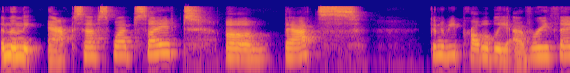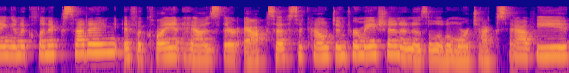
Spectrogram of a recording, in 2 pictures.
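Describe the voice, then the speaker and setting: Against a quiet background, a woman uses a normal speaking voice at a moderate pace with ordinary pitch variation. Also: fairly high pitch for a woman. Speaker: attorney, presenter. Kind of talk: lecture.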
